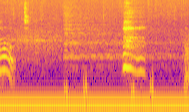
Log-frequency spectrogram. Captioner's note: exaggerated gasp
